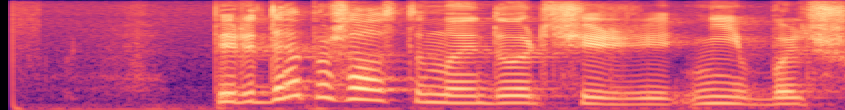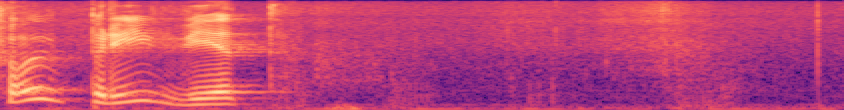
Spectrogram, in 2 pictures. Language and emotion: Russian, positive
